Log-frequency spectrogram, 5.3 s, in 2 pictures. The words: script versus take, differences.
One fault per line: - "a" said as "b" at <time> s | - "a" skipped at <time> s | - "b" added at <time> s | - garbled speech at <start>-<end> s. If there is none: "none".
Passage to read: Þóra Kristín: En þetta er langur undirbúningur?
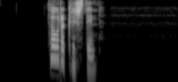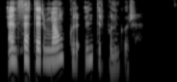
none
